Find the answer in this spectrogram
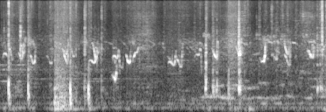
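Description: Francolin chicks give short, high chirps and soft peeps in quick, uneven bursts, mixed with low clucks and a few sharp knocks.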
